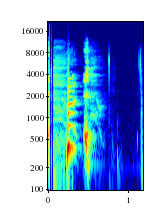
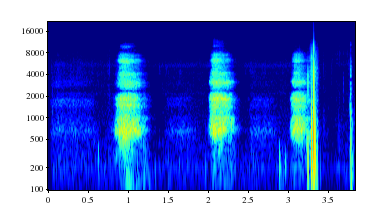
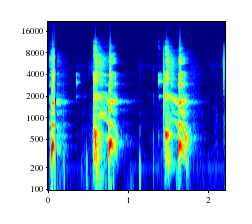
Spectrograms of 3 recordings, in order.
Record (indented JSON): {
  "cough_length": "1.2 s",
  "cough_amplitude": 32768,
  "cough_signal_mean_std_ratio": 0.28,
  "exhalation_length": "3.8 s",
  "exhalation_amplitude": 32768,
  "exhalation_signal_mean_std_ratio": 0.27,
  "three_cough_length": "2.2 s",
  "three_cough_amplitude": 32768,
  "three_cough_signal_mean_std_ratio": 0.31,
  "survey_phase": "beta (2021-08-13 to 2022-03-07)",
  "age": "45-64",
  "gender": "Female",
  "wearing_mask": "No",
  "symptom_cough_any": true,
  "symptom_sore_throat": true,
  "symptom_headache": true,
  "smoker_status": "Never smoked",
  "respiratory_condition_asthma": false,
  "respiratory_condition_other": false,
  "recruitment_source": "Test and Trace",
  "submission_delay": "1 day",
  "covid_test_result": "Positive",
  "covid_test_method": "RT-qPCR",
  "covid_ct_value": 16.4,
  "covid_ct_gene": "ORF1ab gene",
  "covid_ct_mean": 16.7,
  "covid_viral_load": "3400000 copies/ml",
  "covid_viral_load_category": "High viral load (>1M copies/ml)"
}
